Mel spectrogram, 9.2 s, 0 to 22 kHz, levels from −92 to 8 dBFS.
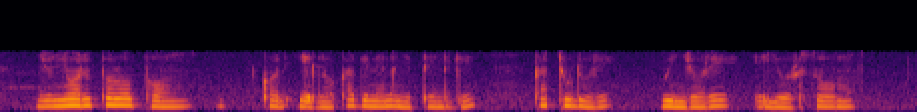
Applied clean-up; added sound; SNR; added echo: none; none; none; none.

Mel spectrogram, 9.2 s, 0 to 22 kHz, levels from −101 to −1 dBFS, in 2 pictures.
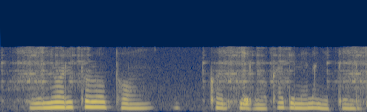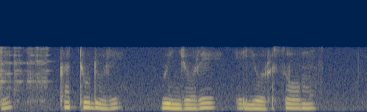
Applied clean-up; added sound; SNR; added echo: none; Dishes, pots, and pans / Glass; 13 dB; none.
